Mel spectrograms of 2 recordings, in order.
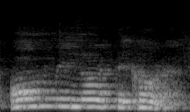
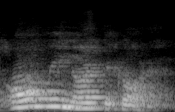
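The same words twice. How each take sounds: First: Wry repeat. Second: Said in the usual way. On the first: Shown as a demonstration. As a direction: shake your head fondly as you echo it. Speaker repeats punchline for effect.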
